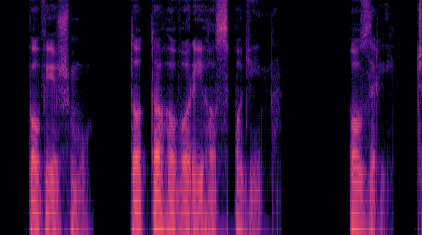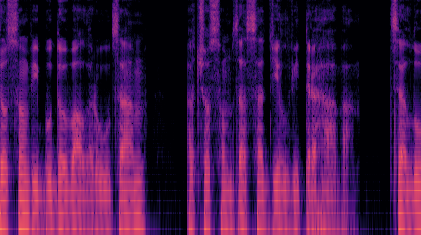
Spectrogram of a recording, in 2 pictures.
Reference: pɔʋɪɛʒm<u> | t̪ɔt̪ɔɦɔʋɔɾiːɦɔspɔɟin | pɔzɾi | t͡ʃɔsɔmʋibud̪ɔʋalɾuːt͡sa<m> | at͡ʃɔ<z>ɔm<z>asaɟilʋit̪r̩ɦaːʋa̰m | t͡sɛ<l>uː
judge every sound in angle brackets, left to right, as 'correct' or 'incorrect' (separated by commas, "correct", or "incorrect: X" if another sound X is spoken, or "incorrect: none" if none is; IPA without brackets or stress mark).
correct, correct, incorrect: s, correct, correct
